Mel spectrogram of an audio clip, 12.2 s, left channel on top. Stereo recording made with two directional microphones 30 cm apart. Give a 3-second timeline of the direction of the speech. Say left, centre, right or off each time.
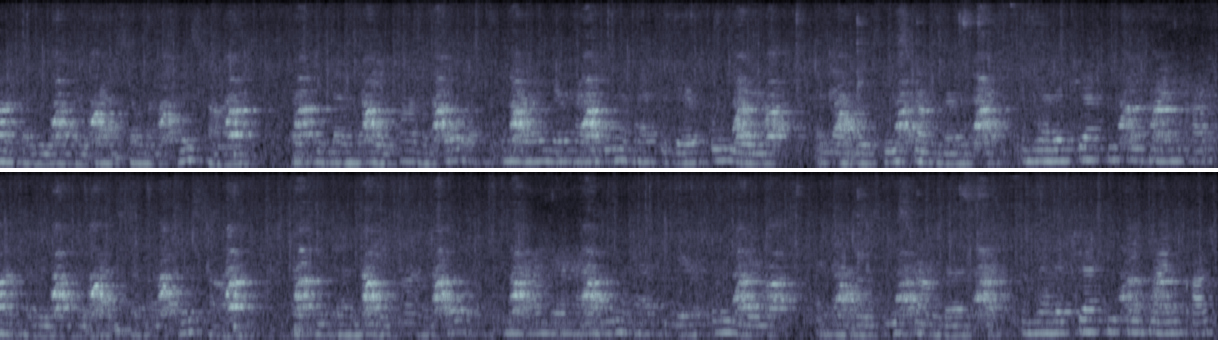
left, left, left, centre.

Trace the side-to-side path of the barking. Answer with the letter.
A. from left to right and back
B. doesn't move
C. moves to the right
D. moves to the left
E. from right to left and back
D.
